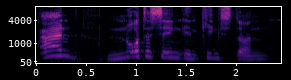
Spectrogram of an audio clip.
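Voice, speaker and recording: A man in his sixties from Belize, a pastor telling stories in a relaxed interview, animated and quick to laugh. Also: high voice. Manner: animated storyteller, laughs often. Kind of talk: casual interview talk.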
